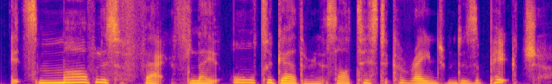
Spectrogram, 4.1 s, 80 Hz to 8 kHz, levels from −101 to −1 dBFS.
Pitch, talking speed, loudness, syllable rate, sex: 210 Hz, 175 wpm, -19 LUFS, 6.5 syllables/s, female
